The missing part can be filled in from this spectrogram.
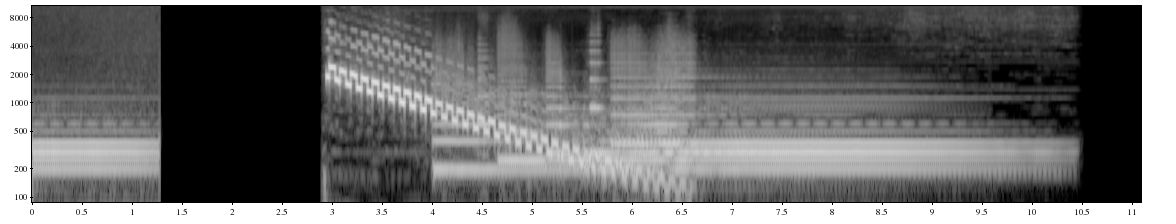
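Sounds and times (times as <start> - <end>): held music chord: 3.9 - 9.2.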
